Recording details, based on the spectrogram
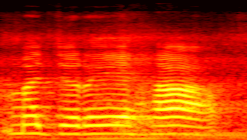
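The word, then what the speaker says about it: مجراها: Pada lafal majra ha maka cara membacanya majreha.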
